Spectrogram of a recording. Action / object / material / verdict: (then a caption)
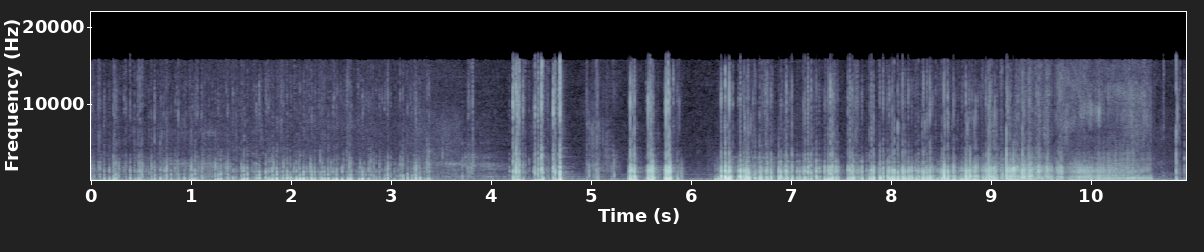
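tap / leather American football / leather / none. Fingertips tap and scratch a brown pebbled-leather American football, hollow and inflated, held close to the microphone. Dense rustling scratches with a low, hollow rumble fill the clip, broken in the middle by a short run of sharp, distinct taps before the scratching resumes.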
